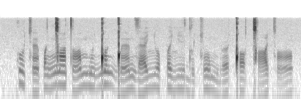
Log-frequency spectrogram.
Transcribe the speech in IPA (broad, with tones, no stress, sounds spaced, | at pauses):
k u˥˩ c æ̃˩ p ʌ˥˩ ŋ͡ǀ ɑ̃˥ t ɑ̃˩˥ m b ə̃˥˩ ŋ͡ǃ ʊ˥ ŋ͡ǃ æ̃˩˥ n z æ˩˥ ʎ ʊ˥˩ p ə˥˩ ʎ i˧ d u˩ c u˧ m b ə˞˩˥ ǃ ɔ˧ ǀ ɑ˩˥ c ɑ̃˩˥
